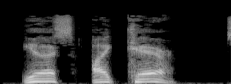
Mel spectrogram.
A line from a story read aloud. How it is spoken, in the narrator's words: Sa snapped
